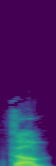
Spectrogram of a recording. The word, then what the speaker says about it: thumb: B is silent in lamb, climb, thumb.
